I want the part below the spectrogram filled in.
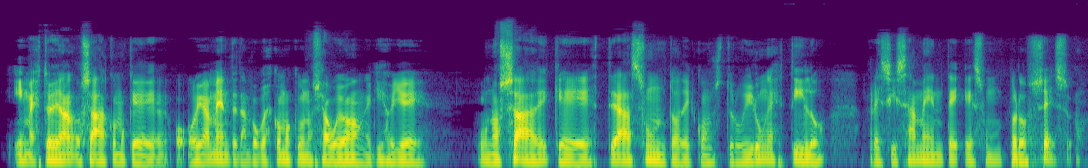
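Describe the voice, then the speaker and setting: A man talks at a moderate pace in a medium pitch with a bright, sharp tone. The sound is dry and close with no echo, over a quiet background. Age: 20s. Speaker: podcast host. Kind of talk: casual monologue. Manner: animated.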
